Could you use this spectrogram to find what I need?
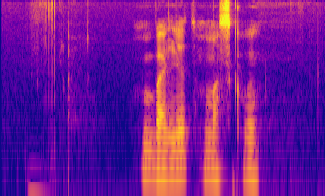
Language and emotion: Russian, neutral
